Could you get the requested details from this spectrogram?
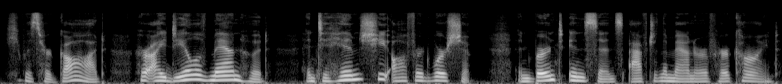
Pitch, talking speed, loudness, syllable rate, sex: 160 Hz, 175 wpm, -18 LUFS, 4.9 syllables/s, female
